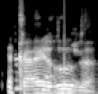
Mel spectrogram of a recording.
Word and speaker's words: Cuyahoga: It's spelled Hanobia. It's Cuyahoga.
